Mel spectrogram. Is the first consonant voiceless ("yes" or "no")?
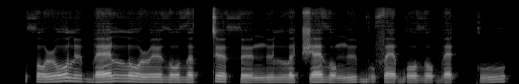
yes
